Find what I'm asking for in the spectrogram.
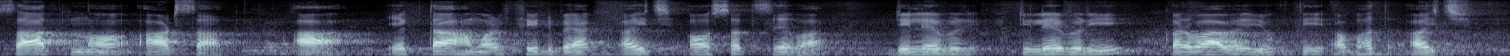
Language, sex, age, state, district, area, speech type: Maithili, male, 45-60, Bihar, Madhubani, rural, read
